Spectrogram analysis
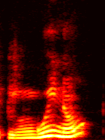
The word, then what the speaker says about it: pingüino: I tenemos que mirar si la u no tiene puntitos no suena pero si tiene dos puntitos es una forma de decir Oye pronúnciame pronúnciame pronúnciame pronúnciame vale es la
